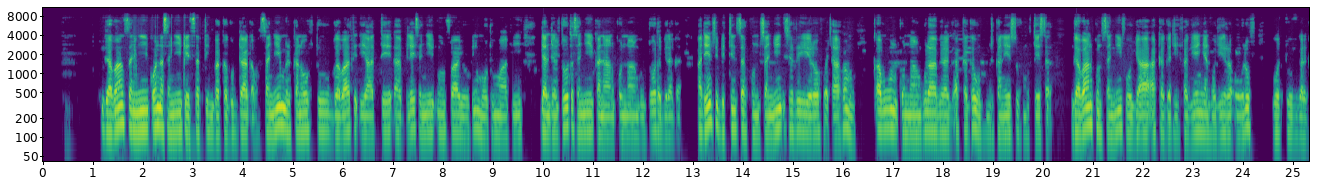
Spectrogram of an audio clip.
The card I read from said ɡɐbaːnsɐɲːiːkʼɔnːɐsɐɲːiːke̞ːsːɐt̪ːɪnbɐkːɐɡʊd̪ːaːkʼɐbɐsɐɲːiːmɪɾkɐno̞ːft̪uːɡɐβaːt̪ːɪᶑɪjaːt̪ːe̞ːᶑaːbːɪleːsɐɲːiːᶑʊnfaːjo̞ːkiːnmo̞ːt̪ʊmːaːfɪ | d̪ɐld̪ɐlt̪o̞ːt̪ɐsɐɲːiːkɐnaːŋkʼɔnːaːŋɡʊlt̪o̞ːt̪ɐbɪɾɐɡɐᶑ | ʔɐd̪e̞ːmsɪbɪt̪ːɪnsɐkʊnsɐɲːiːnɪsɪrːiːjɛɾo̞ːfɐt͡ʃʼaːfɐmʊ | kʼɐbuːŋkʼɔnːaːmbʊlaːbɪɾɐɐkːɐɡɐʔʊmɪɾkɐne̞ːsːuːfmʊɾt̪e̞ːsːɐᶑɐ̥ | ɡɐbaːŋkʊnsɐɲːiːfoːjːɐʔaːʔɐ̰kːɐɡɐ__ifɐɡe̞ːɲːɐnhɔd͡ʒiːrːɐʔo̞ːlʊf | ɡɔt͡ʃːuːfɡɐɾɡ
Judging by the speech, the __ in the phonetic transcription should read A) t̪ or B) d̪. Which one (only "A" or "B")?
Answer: B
